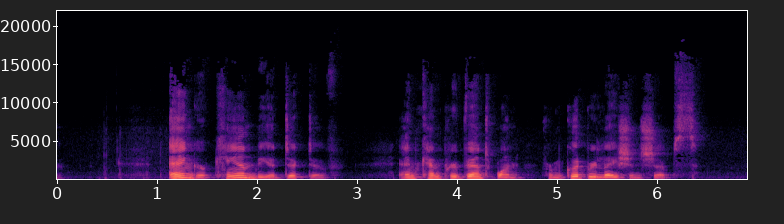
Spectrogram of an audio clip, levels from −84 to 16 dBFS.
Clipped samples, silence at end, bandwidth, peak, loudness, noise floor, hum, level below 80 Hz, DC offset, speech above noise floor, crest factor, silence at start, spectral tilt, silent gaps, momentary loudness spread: under 0.1%; 0.55 s; 15 kHz; -2 dBFS; -19 LUFS; -59 dBFS; none; -76 dBFS; under 0.1%; 40 dB; 20 dB; 1.1 s; -5.5 dB/octave; none; 17 LU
